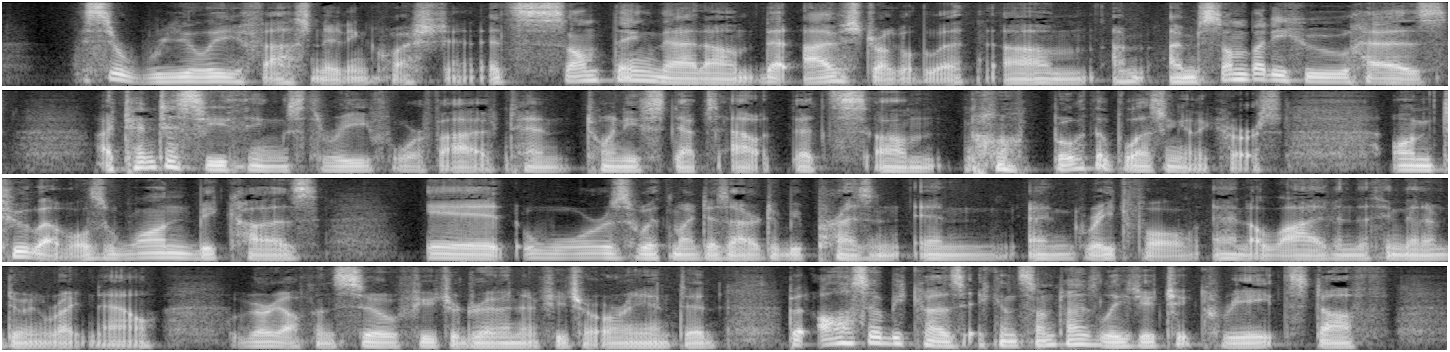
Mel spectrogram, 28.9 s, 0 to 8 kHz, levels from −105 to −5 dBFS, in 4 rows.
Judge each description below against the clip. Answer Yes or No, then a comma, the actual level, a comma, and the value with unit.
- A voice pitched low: Yes, very low, 95 Hz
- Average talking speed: Yes, average, 175 wpm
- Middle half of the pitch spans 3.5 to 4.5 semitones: Yes, average, 4.1 semitones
